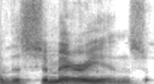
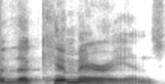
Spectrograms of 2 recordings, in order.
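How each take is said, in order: First: "Sumerians" begun with a soft s sound; soft-C pronunciation. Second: "Kimmerians" begun with a hard k; hard-C pronunciation. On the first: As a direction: say "Sumerians" with an s at the start. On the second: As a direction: hit a k at the start of "Kimmerians". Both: Shown as a demonstration. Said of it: "depending on how you pronounce that C".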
